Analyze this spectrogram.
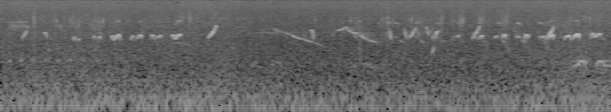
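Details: Eleven quail chicks chirping while drinking at a pond on an Arizona afternoon: rapid runs of short, high peeps in quick series, with scattered slurred notes from other birds and low whistles in the background.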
